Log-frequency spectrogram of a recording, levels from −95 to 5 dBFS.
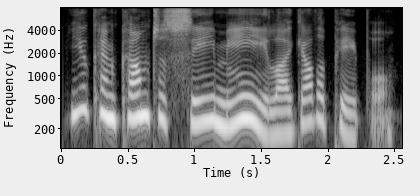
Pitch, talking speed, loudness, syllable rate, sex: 240 Hz, 210 wpm, -13 LUFS, 4.5 syllables/s, female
